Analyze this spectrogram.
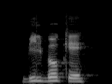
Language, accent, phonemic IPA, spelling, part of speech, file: French, France, /bil.bɔ.kɛ/, bilboquet, noun, LL-Q150 (fra)-bilboquet.wav
- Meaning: bilboquet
